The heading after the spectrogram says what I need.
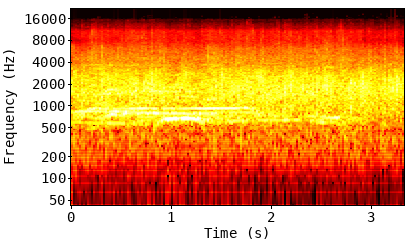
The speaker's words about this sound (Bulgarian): Ръкопляска, ако наистина вярваш.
